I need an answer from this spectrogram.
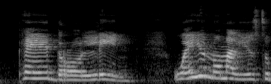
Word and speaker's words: Pedrolin: to pronounce my name so my name is spelled with with a p e d r o l i m pedrolin where you normally used to put it a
